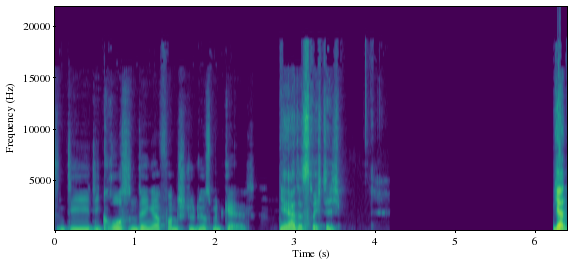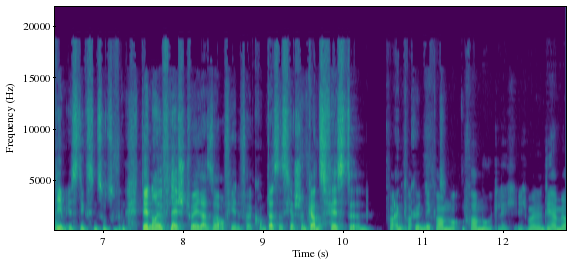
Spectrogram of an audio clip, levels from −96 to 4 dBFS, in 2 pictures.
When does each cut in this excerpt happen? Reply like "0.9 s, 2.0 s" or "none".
none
